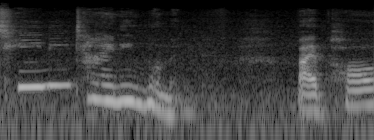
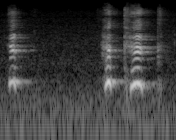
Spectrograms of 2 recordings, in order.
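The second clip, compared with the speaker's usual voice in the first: hiccup sounds; 14 semitones higher, 10 dB louder than usual. Acted. Skeleton hiccuping.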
